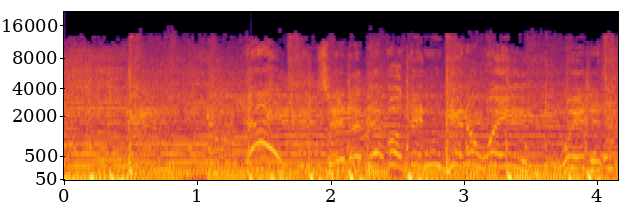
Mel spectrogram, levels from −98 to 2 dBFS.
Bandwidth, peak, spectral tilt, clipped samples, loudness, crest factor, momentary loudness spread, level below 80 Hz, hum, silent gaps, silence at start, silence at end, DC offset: 14 kHz; 0 dBFS; -5 dB/octave; under 0.1%; -15 LUFS; 14 dB; 3 LU; -20 dBFS; none; none; 0 s; 0 s; under 0.1%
